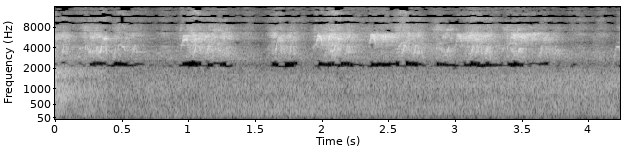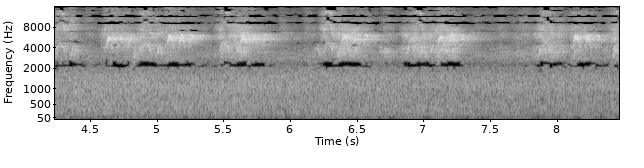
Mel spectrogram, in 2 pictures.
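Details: Sparrow chicks being fed by their parents, recorded 27 April 2019: a steady run of thin, high chirps repeating roughly twice a second, over a constant loud broadband background hiss.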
